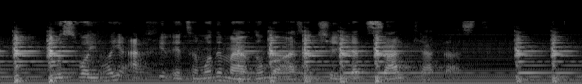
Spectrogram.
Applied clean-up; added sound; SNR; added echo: none; Electric guitar; -5 dB; none.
